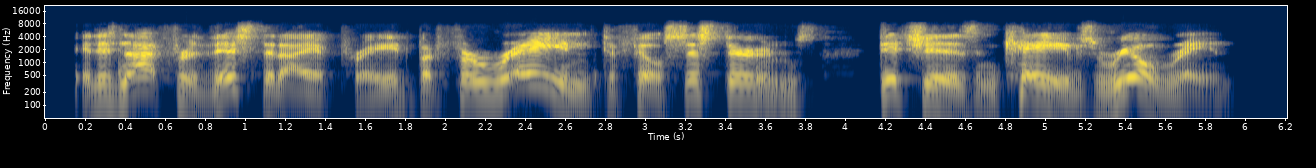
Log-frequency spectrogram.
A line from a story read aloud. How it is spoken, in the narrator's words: he exclaimed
